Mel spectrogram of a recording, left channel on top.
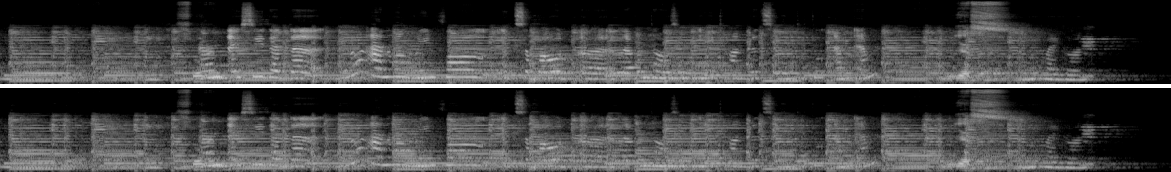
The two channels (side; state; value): both; normal; correlation 0.79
